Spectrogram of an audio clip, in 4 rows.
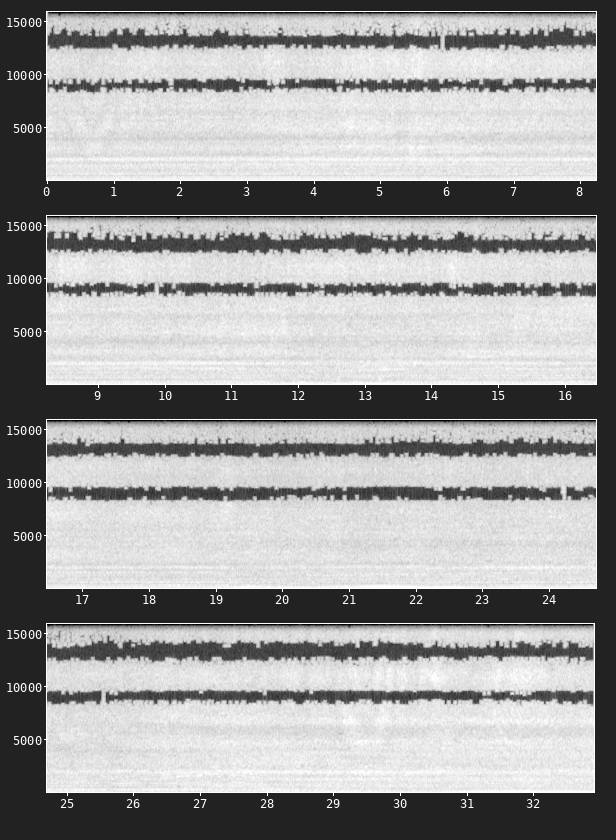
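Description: Liebherr A924C Litronic wheeled material handler's diesel engine running steadily while its hydraulics work the boom, raise the cab and slew the machine. About a third of the way in the sound grows heavier in the low end, and the engine note dips briefly three times as the hydraulics take load.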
